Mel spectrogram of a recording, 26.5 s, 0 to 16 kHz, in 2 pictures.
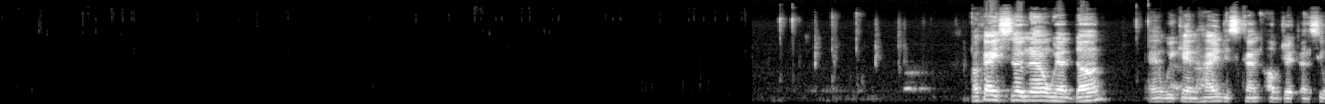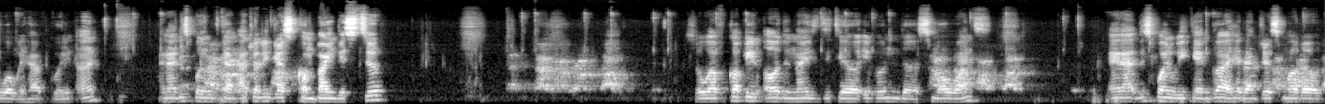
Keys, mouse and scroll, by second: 0.3 click, 0.5 shift+Tab, 0.7 right drag, 1.0 shift+z, 1.1 middle click, 1.3 shift+z, 1.4 middle drag, 1.6 click, 2.1 KP_7, 2.8 right click, 3.4 right click, 3.7 right click, 4.0 right click, 4.7 scroll down 4, 4.8 Tab, 4.9 middle click, 5.0 shift+z, 5.1 shift+middle drag, 5.2 scroll up 3, 5.4 middle click, 5.5 Tab, 5.7 shift+middle click, 5.9 right click, 6.2 right click, 6.3 middle drag, 6.5 right click, 7.0 middle click, 7.1 Tab, 7.2-8.0 middle drag, 8.0 w, 8.7 alt+a, 8.8 middle click, 9.5 ctrl+s, 10.2-11.9 shift+middle drag, 11.9 click, 12.5 scroll down 4, 12.8-13.2 middle drag, 13.2-13.6 scroll up 1, 13.6-14.1 middle drag, 14.1 a, 15.1-15.6 middle drag, 15.6 alt+a, 15.8 right drag, 16.3 shift+right click, 17.4 ctrl+j, 18.0 alt+a, 18.4 scroll down 3, 19.0 middle drag, 19.2-19.6 scroll up 3, 19.6-19.9 middle drag, 19.9 scroll up 1, 20.3 shift+middle click, 20.6 alt+w, 20.9-21.3 middle drag, 21.3 scroll up 2, 21.7 alt+w, 22.0-23.2 middle drag, 23.2 scroll down 3, 23.5-24.4 middle drag, 24.4 right click, 24.5 Tab, 25.1 alt+a, 25.2-26.5 middle drag.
